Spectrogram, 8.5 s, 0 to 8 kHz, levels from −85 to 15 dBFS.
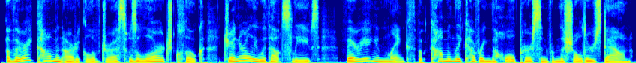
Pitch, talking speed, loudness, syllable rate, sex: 215 Hz, 185 wpm, -18 LUFS, 5.7 syllables/s, female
